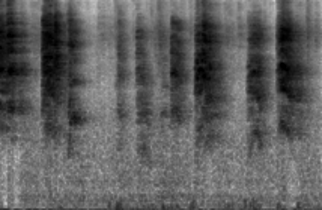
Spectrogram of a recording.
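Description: Aviary conures giving a series of short, harsh, high-pitched screeches, several in quick succession with brief gaps between them.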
